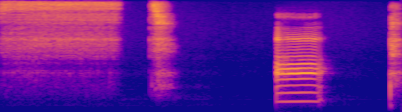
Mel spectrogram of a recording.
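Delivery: "stop" sounded out slowly, each sound pulled apart. Sounding out each sound of a word to get all four: sounding out slowly. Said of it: "say the sounds really slowly".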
